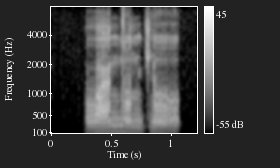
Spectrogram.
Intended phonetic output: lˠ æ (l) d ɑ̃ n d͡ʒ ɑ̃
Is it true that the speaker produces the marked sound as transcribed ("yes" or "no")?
no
